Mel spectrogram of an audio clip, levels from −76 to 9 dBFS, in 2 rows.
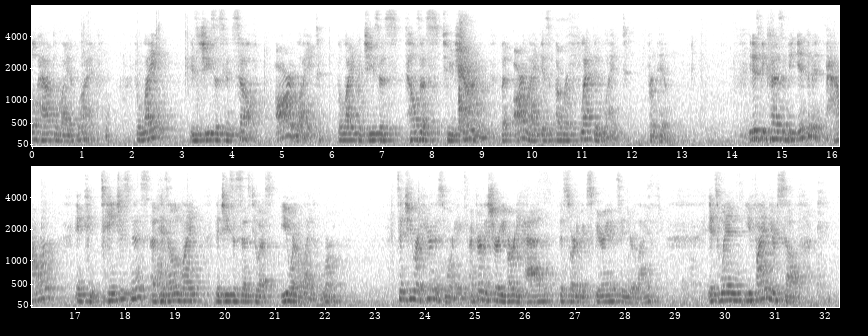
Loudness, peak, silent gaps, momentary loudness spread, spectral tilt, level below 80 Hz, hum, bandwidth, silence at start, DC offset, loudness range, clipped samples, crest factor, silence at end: -30 LUFS; -14 dBFS; none; 17 LU; -7 dB/octave; -48 dBFS; none; 7.6 kHz; 0 s; under 0.1%; 4 LU; under 0.1%; 16 dB; 0 s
